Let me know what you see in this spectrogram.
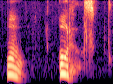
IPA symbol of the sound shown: uː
